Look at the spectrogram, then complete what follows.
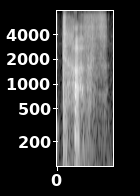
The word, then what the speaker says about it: tough: has a different pronunciation this one is like an F but not all of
